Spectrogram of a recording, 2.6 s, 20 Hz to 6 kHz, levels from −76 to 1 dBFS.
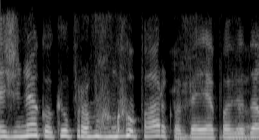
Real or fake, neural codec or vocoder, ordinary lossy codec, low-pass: real; none; Opus, 24 kbps; 5.4 kHz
